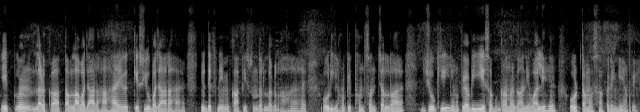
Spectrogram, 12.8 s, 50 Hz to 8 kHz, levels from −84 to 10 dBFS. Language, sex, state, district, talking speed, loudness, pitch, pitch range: Hindi, male, Bihar, Supaul, 195 wpm, -19 LUFS, 145 Hz, 145-150 Hz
